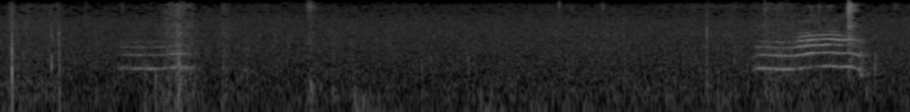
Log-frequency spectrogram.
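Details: Aria the kitten gives two meows indoors. The first is short and flat, the second, about six seconds later, is louder and rises then falls. Soft rustling and taps fill the quiet gap between them.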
